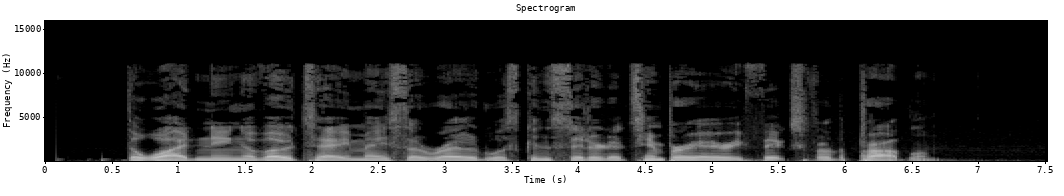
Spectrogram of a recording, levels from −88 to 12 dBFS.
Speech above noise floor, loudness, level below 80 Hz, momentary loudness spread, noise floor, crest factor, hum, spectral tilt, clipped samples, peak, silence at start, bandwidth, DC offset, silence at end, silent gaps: 46 dB; -22 LUFS; -42 dBFS; 8 LU; -67 dBFS; 18 dB; none; -7 dB/octave; under 0.1%; -2 dBFS; 0.6 s; 11.5 kHz; under 0.1%; 0.9 s; none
